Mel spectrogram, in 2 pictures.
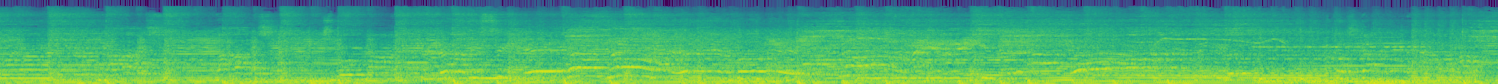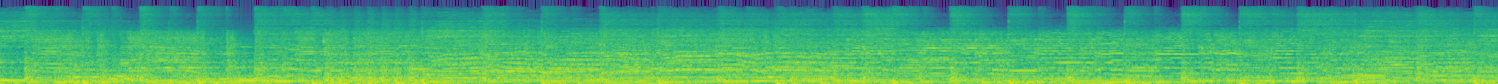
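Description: Live rock band playing: a lead singer over electric guitar, electric bass and drums, loud and steady throughout.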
